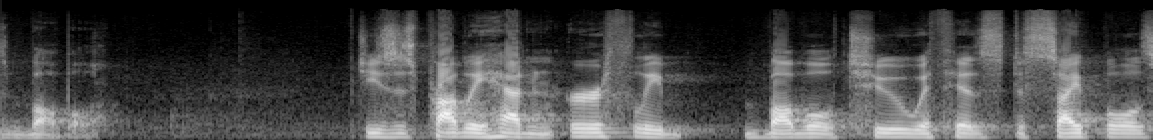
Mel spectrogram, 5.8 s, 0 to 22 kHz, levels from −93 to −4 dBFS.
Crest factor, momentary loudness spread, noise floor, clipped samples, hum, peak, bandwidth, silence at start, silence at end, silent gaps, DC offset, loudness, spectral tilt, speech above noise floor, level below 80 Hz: 18 dB; 12 LU; -56 dBFS; under 0.1%; none; -2 dBFS; 16.5 kHz; 0 s; 0 s; none; under 0.1%; -18 LUFS; -5.5 dB/octave; 38 dB; -52 dBFS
